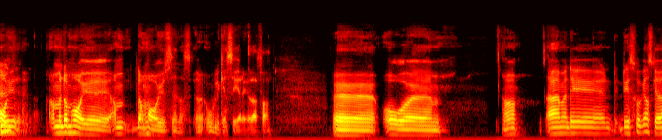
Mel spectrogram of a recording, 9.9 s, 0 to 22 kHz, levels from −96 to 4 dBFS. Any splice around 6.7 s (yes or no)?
no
